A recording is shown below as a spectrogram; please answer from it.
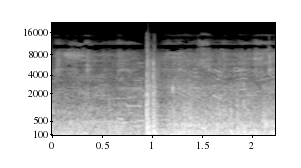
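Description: Aerial fireworks going off: one sharp bang about a second in over a steady low rumble.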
